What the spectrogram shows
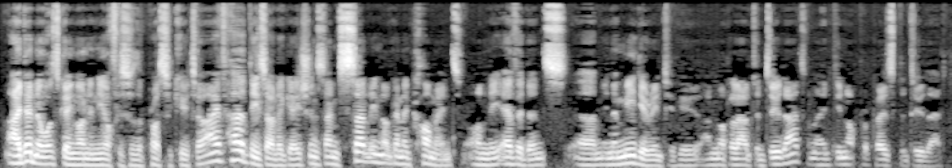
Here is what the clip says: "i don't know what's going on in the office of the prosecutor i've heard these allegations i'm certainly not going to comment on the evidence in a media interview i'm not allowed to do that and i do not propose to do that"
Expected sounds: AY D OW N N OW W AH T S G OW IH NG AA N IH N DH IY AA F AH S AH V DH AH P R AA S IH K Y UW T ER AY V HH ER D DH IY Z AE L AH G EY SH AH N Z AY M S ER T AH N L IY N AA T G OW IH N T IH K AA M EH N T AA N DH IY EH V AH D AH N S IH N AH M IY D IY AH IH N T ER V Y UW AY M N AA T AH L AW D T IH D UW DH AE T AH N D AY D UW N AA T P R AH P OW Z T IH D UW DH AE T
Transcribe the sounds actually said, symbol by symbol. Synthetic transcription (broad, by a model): AY D OW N N OW W AH T S G OW IH NG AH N IH N DH IY AA F AH S AH V DH AH P R AA S IH K Y UW T ER AY V HH ER D DH IY Z AE L AH G EY SH AH N Z AY M S ER T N L IY N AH T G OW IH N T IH K AA M EH N T N DH IY EH V AH D AH N S IH N AH M IY D IY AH IH N T ER V Y UW AY M N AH T AH L AW D T IH D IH DH AE T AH N AY D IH N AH T P R AH P OW Z T IH D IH DH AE T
